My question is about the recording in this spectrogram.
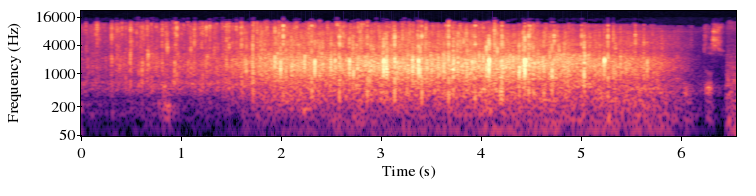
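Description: Large seated audience applauding, the clapping swelling over the first two seconds, holding, then dying away near the end.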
